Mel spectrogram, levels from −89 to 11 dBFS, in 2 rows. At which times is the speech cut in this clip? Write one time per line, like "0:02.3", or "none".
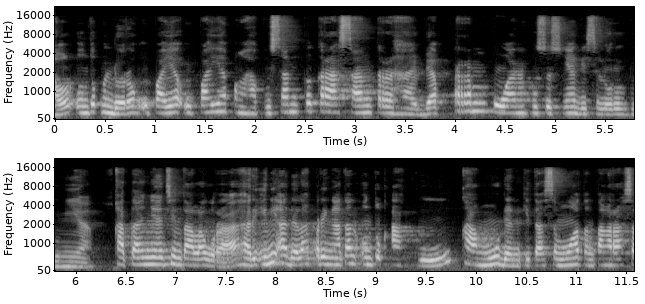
0:06.2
